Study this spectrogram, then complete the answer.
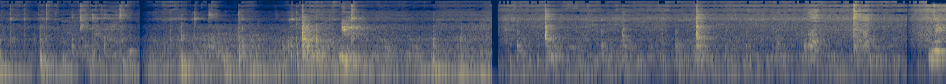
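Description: Chopped vegetables, capsicum among them, stir-fry in a little oil for veg paneer momo filling, a steady close sizzle broken by scraping stirs and occasional spoon taps against the pan.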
